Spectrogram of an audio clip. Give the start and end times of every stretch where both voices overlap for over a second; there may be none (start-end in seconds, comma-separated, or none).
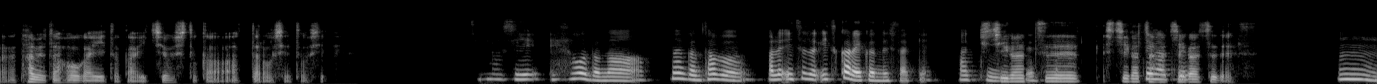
9.8-12.0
